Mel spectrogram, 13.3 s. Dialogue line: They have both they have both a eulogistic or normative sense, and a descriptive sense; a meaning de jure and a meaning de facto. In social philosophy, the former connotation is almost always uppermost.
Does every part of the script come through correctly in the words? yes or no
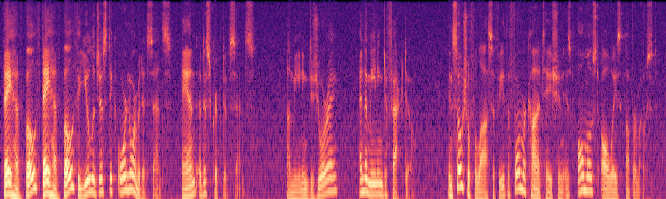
yes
